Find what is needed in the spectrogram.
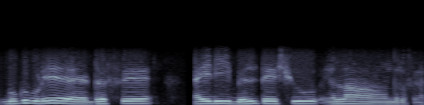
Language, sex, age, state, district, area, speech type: Tamil, male, 18-30, Tamil Nadu, Cuddalore, rural, conversation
